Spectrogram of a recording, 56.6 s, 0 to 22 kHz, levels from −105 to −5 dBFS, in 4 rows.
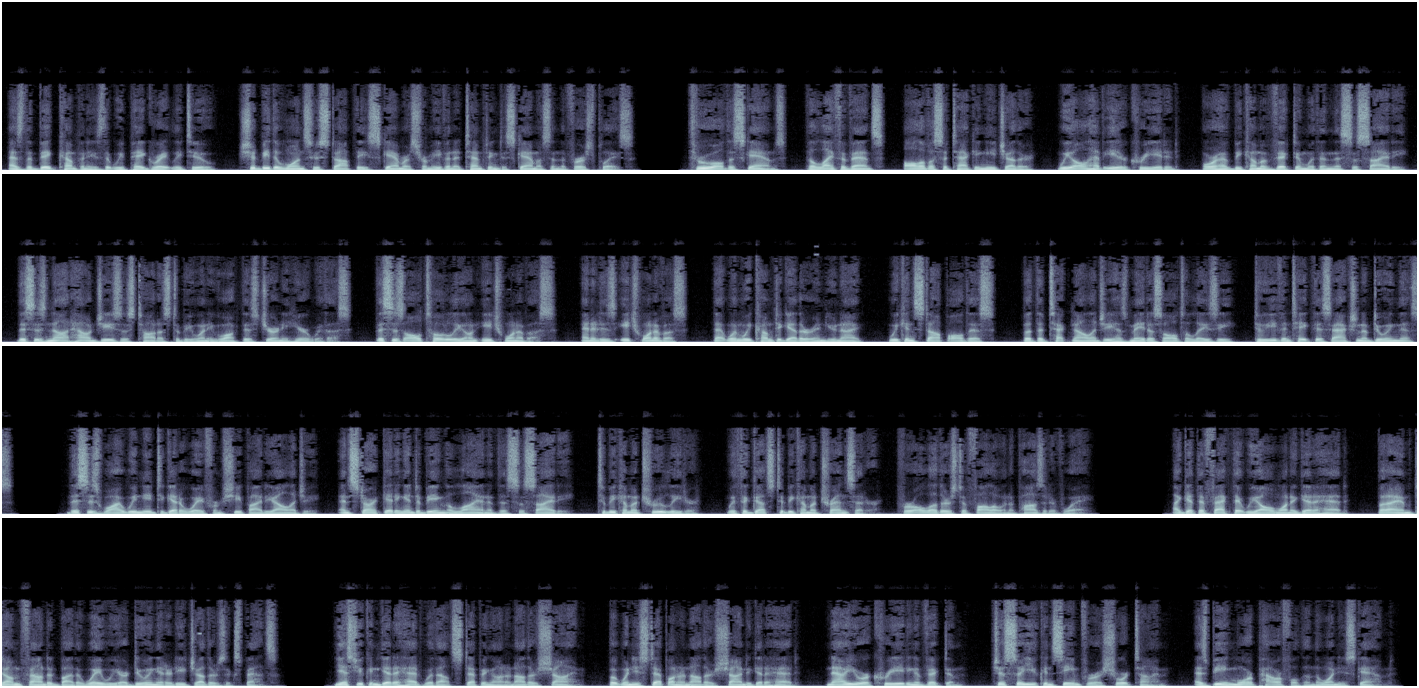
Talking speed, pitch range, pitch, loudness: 240 wpm, 90-115 Hz, 100 Hz, -28 LUFS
